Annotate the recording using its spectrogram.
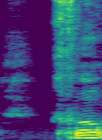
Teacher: lalu masuk ke kha di atas jakun dia, agak ngorok dia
